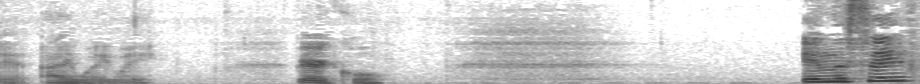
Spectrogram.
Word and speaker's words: Ai Weiwei: Ai Weiwei. That's it. That's how you say it. Ai Weiwei.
